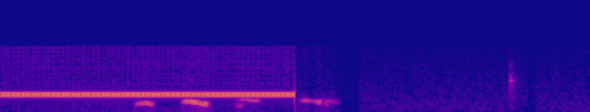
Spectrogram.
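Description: An unanswered phone call rings as a single steady, mid-pitched tone on the line for about a second and a half, then cuts off abruptly, leaving near silence with a faint click.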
